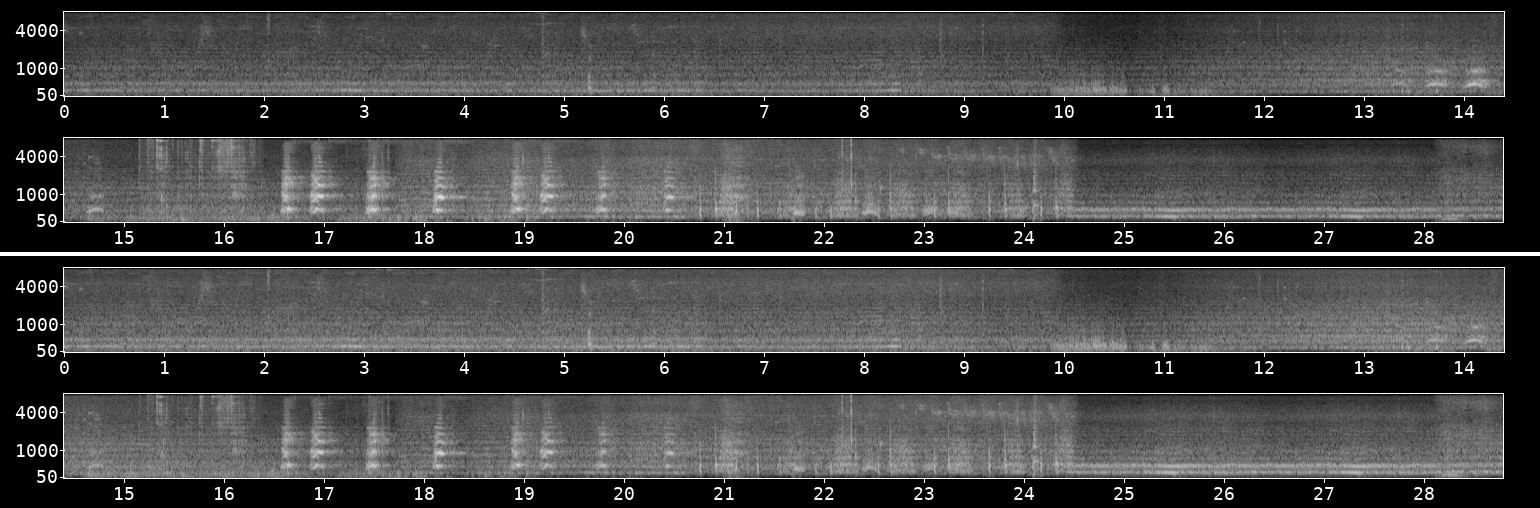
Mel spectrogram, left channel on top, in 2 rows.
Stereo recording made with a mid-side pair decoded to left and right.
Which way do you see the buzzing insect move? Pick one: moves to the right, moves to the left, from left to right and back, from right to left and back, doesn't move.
from right to left and back.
